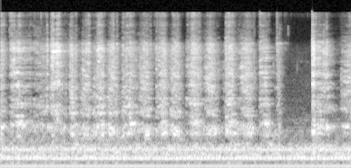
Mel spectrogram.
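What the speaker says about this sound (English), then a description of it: "now I'm going to whisk this in here" A whisk scrapes steadily through gravy seasoned with paprika in a pan for smothered turkey chops, producing close, continuous rhythmic rasping strokes with no talking.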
